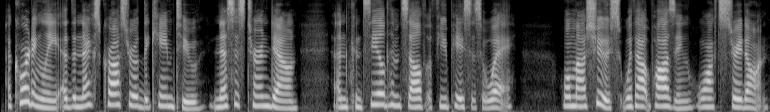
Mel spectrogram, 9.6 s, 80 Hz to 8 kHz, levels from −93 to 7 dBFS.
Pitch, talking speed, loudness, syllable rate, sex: 230 Hz, 155 wpm, -17 LUFS, 4.8 syllables/s, female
